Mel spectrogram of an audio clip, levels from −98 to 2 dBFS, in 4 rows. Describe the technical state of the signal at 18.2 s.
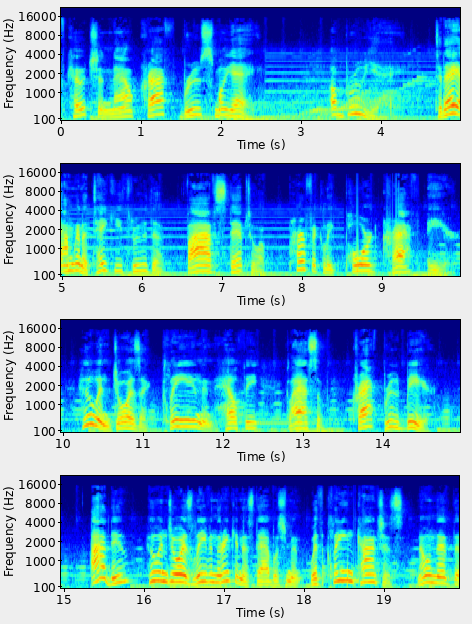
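At 18.22 s the audio lurches forward. Compressed frames were skipped: roughly a tenth of a second went unplayed, which fits about four 23.2 ms frames.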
